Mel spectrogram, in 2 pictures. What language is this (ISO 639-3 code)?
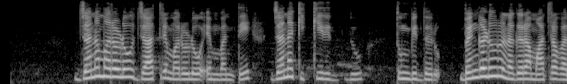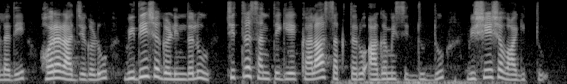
kan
